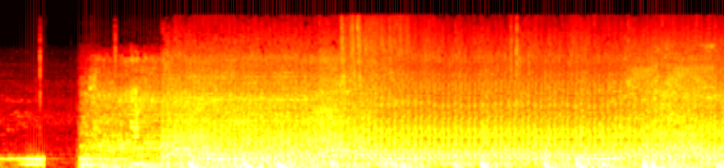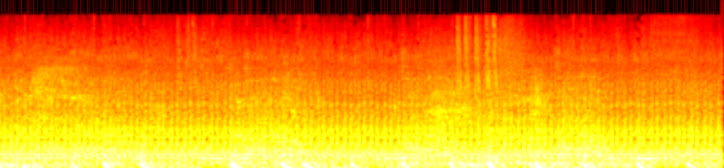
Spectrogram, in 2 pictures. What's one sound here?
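Loud, busy battle music with crashing game effects plays.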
